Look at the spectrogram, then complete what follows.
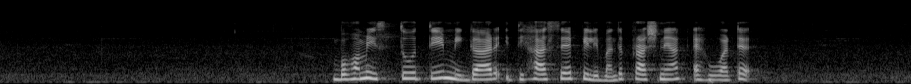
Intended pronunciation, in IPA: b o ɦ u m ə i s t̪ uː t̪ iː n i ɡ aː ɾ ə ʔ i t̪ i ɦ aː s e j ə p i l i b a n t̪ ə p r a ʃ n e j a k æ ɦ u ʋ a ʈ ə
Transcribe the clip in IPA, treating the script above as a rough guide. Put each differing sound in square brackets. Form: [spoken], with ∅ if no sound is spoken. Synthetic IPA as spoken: b o ɦ [o] m ə i s t̪ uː t̪ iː [m] i ɡ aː ɾ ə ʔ i t̪ i ɦ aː s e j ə p i l i b a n [d̪] ə p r a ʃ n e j a k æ ɦ u ʋ a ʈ ə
